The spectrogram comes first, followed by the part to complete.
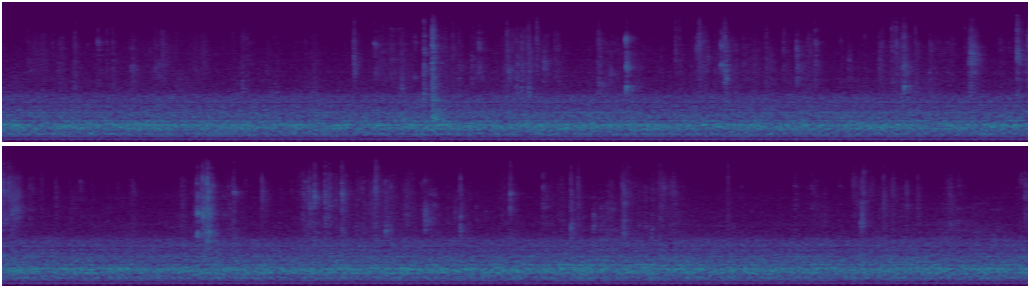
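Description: Faint scattered clicks and rustles of craft wire being twisted around the twigs of a grapevine wreath, over a steady low room hum.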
